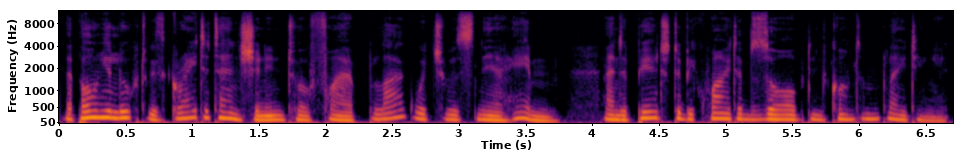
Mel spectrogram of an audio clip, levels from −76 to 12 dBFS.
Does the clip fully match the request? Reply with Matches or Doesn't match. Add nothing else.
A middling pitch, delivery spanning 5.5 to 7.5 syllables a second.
Matches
